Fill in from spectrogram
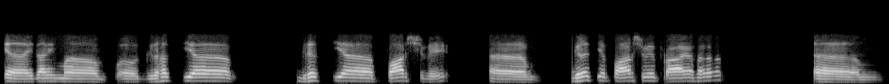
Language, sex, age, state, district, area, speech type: Sanskrit, male, 45-60, Karnataka, Bangalore Urban, urban, conversation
